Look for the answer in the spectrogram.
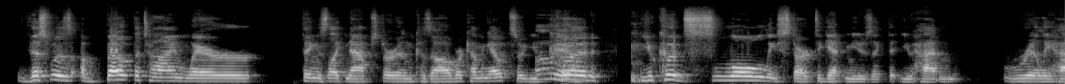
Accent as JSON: {"language": "English", "town": "Fort McMurray", "region": "Alberta", "country": "Canada", "tie": "born or raised there", "said": "I was born and raised in Fort McMurray"}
